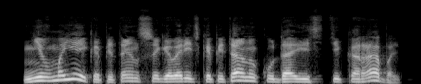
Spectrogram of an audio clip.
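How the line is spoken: Formal tone. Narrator (Russian): ответил Уолтер официальным тоном

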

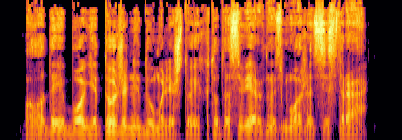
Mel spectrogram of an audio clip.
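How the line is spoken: Growled. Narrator (Russian): прорычал Ракот

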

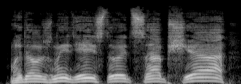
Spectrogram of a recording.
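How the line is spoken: Growled. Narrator (Russian): зарычал я

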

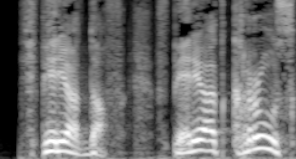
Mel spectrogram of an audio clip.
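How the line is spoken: Shout. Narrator (Russian): крикнул Нефер

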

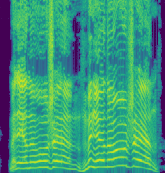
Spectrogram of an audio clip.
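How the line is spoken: Wailing, yearning. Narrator (Russian): вопил он с неизбежной негритянской тоской в голосе

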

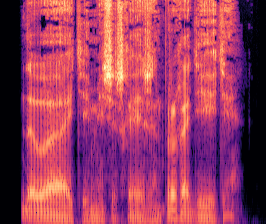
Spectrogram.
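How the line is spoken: Growl. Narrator (Russian): прорычал у нее за спиной Стеббинс

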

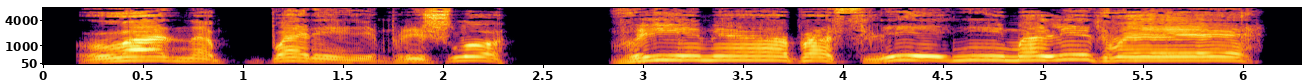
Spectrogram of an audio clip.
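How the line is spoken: Very loud, headphone-style. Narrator (Russian): сказал он очень громко, как поступают все люди в наушниках

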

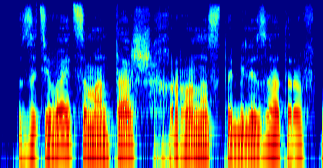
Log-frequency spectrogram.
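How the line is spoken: Gruff mutter. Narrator (Russian): буркнул Златков

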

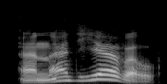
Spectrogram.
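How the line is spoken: Muttered through teeth, French. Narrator (Russian): процедил он сквозь зубы по-французски

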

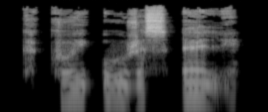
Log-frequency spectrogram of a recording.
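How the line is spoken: Whisper. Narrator (Russian): прошептала Мэри

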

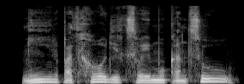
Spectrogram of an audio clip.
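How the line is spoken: Muttered. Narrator (Russian): пробормотал Билли

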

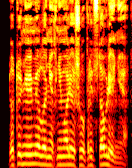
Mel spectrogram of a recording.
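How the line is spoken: Exclaiming. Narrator (Russian): воскликнул он

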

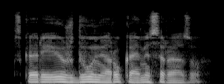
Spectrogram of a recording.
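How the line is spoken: Grumbled. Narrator (Russian): буркнул я

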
